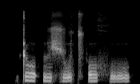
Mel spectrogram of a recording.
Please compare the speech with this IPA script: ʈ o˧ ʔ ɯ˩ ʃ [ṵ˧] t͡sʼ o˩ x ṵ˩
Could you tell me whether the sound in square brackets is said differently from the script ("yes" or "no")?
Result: no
